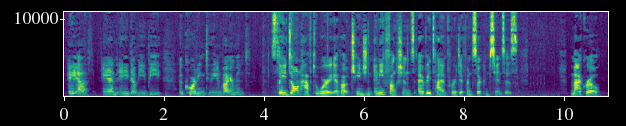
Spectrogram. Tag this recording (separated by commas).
Speech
